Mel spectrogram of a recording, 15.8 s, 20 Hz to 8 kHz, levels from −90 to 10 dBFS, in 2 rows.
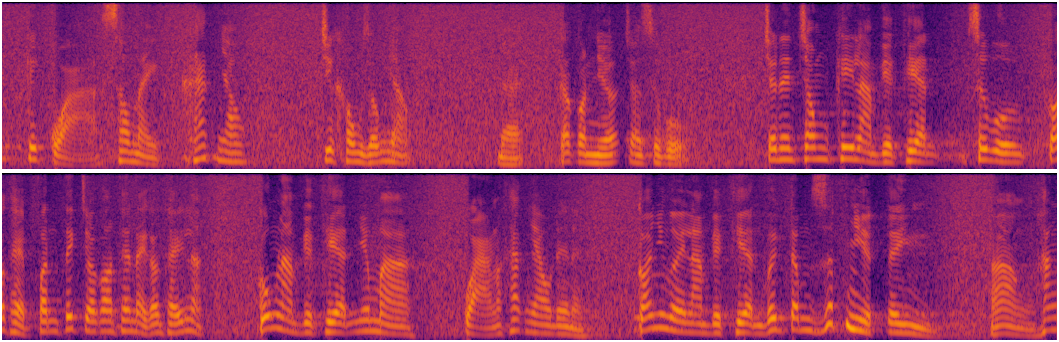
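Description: Throughout the clip, gain pumping pulls the level down by around 20 dB on each loud syllable, likely from excessive gain driving a fast limiter.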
